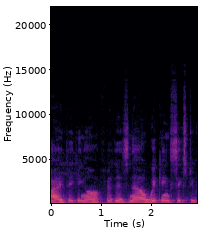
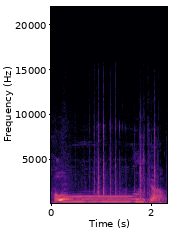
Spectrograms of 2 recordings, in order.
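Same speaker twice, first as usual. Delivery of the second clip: surprised; 8 semitones higher, 6 dB louder, much slower than usual. Real, not acted. Shocked reaction to stock move.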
